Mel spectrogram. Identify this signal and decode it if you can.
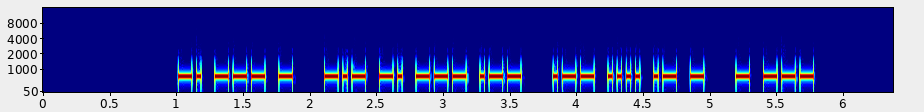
Morse code, heard as a keyed tone, about 34 wpm, 700 Hz. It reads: NOT KNOW WHAT TO
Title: Sets of 4 Words 35wpm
